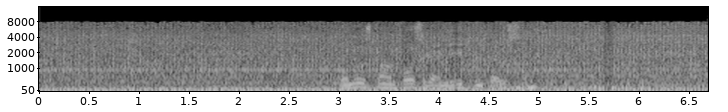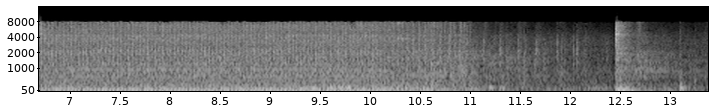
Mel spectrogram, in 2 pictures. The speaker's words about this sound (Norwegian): Han driver og fløyver ved nå med traktoren så de hører.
